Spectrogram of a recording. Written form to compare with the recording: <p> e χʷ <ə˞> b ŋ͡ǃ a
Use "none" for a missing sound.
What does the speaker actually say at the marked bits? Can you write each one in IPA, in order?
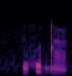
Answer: p, ɐ

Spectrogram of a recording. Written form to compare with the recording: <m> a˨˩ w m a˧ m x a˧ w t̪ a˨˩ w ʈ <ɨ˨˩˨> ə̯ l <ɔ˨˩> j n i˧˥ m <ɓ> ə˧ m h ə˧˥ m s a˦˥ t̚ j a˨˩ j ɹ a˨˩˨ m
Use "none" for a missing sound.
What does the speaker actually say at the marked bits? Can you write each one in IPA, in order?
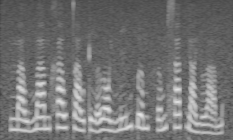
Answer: m, i˨˩˨, ɔ˨˩, ɓ

